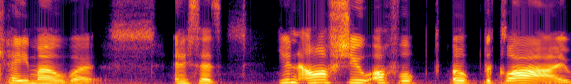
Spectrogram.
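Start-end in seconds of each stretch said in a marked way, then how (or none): 2.1-4.3 put-on very broad Yorkshire accent. Retelling what a friendly cyclist said after a climb: imitating a Yorkshire accent. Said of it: "just imagine the most Yorkshire man you can possibly think of, accent".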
